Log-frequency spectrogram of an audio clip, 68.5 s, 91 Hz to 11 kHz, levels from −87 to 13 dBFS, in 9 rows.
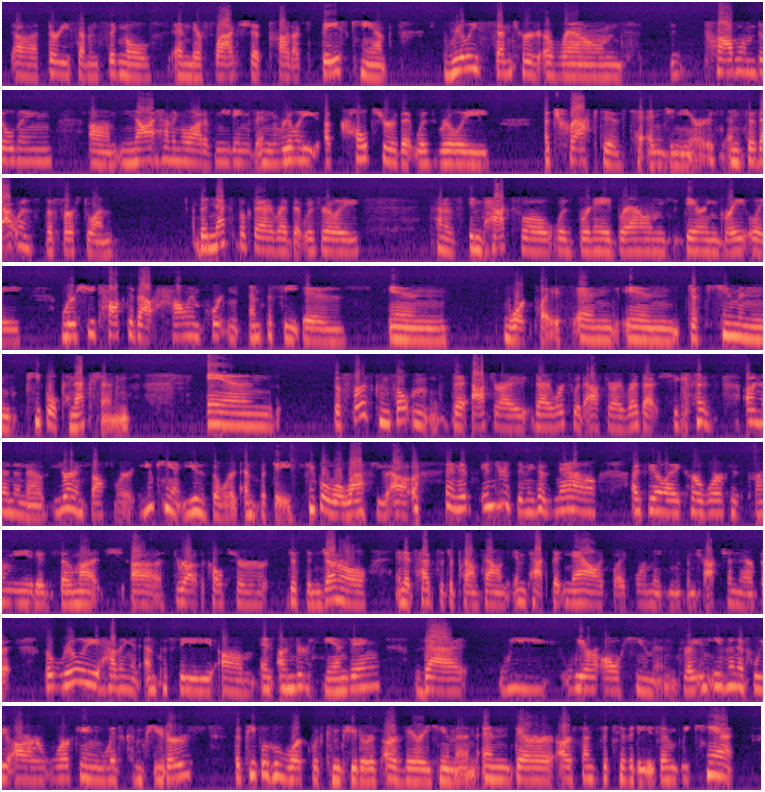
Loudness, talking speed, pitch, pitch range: -18 LUFS, 160 wpm, 175 Hz, 165-200 Hz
